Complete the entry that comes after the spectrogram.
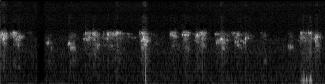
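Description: A small bird chirping repeatedly in quick short calls, heard through a video call's narrow audio, with a sharp click about two seconds in.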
